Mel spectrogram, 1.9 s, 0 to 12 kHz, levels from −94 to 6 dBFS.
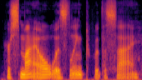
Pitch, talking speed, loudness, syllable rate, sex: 120 Hz, 220 wpm, -17 LUFS, 5.3 syllables/s, male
